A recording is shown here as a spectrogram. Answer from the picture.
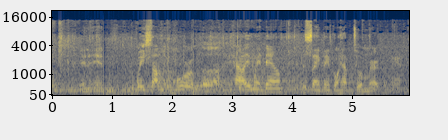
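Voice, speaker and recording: A man talks at a fairly quick pace with a medium pitch and ordinary pitch variation. There is noticeable background noise. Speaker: podcaster. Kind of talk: angry ranting sermon-style monologue. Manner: fiery, fast, agitated; repetitive, stumbling, filler-heavy.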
